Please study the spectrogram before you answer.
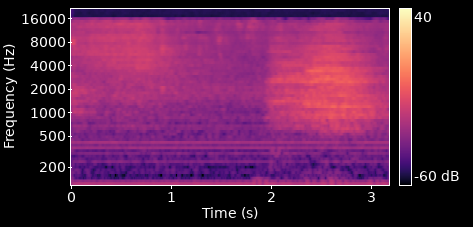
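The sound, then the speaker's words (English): A deep breath is drawn in through the nose and let out through the mouth during a guided breathing exercise, soft and airy over a steady low hum, the out-breath swelling louder toward the end. “Take a deep breath in through the nose and let it go through the mouth. Deep breath in, let it go. One more.”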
